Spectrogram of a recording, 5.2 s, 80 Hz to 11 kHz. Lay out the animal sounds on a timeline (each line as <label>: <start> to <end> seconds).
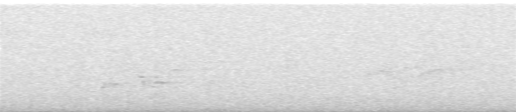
Swainson's Thrush (Catharus ustulatus): 0.9 to 2.0 seconds
Eastern Wood-Pewee (Contopus virens): 3.4 to 4.7 seconds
